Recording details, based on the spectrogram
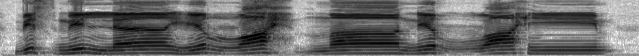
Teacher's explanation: نون کو پھر را کے ساتھ کنیکٹ کرنا ہے، را کو علیحدہ پڑھنے کے بعد ہا کی جو حرکت ہے اس کو ہم نے واضح کرتے ہوئے تھوڑا لمبا کرنا ہے، کیونکہ یہ یا مدہ ہے۔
